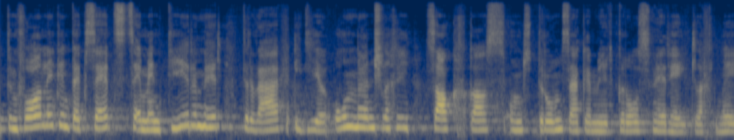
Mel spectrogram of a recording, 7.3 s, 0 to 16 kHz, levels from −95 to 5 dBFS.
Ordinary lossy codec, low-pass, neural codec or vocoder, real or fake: none; 14.4 kHz; codec, 44.1 kHz, 3.4 kbps, Pupu-Codec; fake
